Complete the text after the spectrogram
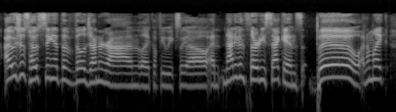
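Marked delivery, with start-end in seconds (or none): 4.6-5.4 mock boo. Imitating the crowd booing.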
